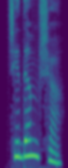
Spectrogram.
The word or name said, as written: ಚಿದಂಶ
